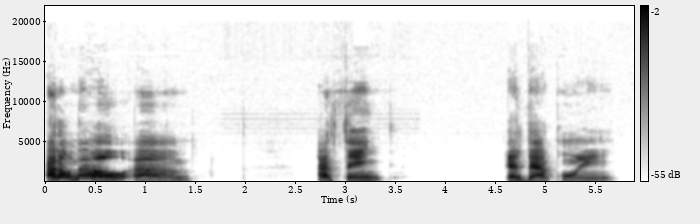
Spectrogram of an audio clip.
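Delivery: teary high voice, close to crying. Asked what the Dreams Foundation could look like in years, answering tearful. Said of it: "Don't cry".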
